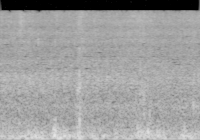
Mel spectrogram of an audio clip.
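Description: Wind rumbling on the microphone over the steady rush of river water, with a few footsteps on loose stones.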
